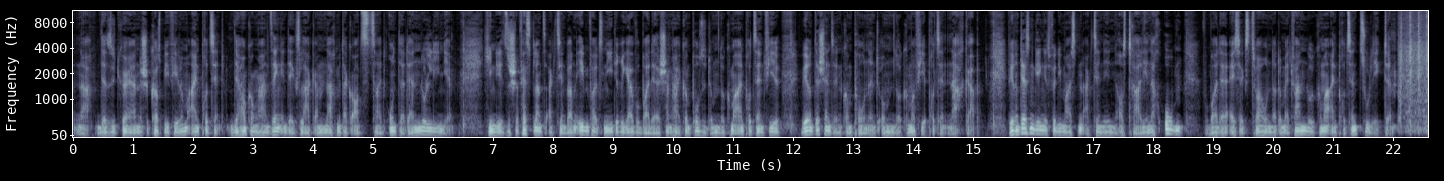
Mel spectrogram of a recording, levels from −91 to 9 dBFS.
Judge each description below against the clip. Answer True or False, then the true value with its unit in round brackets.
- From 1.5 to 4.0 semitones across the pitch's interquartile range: True (3.3 semitones)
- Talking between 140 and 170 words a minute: True (150 wpm)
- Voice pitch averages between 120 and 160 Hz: False (75 Hz)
